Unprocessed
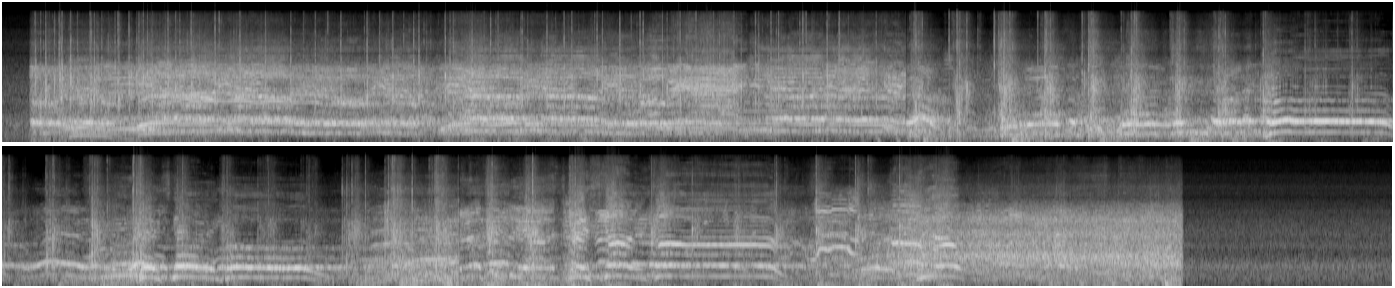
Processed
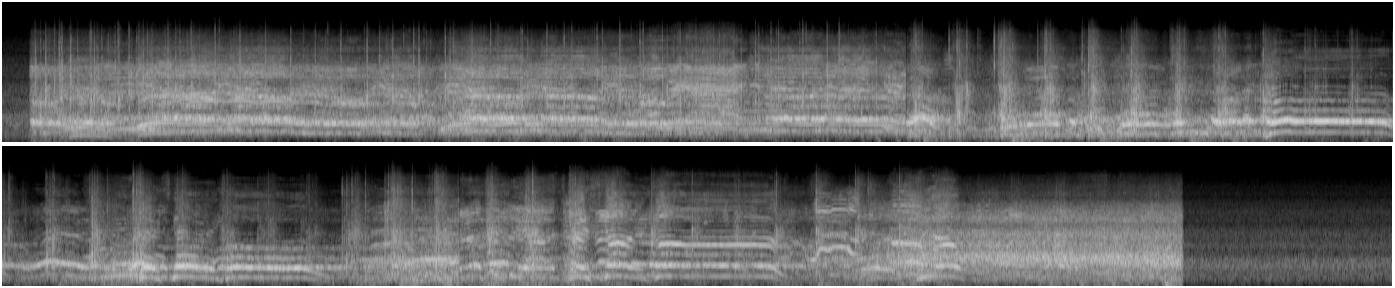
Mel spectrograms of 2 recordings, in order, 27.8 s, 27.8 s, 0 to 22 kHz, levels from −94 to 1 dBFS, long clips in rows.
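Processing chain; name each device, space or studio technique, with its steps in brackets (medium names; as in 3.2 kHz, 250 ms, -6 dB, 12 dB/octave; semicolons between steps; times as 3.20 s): car door speaker (cabinet simulation 100–7700 Hz, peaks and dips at 130 Hz -8 dB, 750 Hz +6 dB, 2.2 kHz -7 dB, 6.4 kHz -4 dB); trim -4.5 dB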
